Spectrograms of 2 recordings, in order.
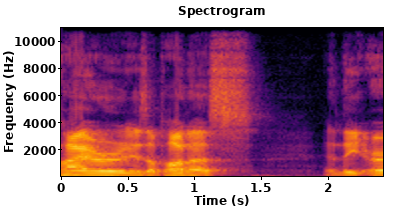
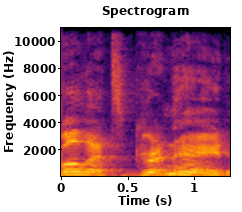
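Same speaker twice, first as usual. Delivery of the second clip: mock drill sergeant, shouting, yelling; 2 semitones higher than usual. Retelling a movie scene where recruits get shouted at: imitating a drill sergeant shouting. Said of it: "just shouted at".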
